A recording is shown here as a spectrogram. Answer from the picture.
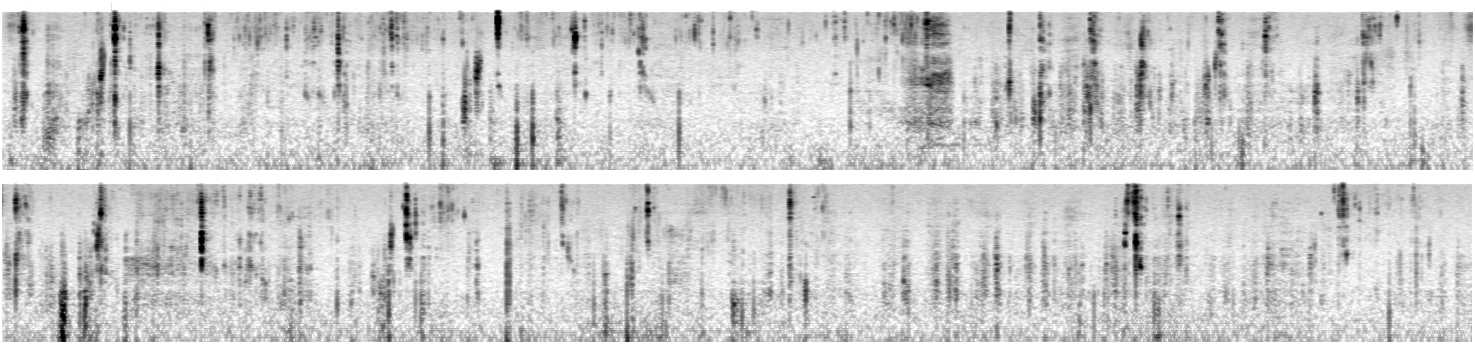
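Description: A person chewing mouthfuls of rice and curry, eaten by hand, with many irregular wet mouth clicks and occasional crunches.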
